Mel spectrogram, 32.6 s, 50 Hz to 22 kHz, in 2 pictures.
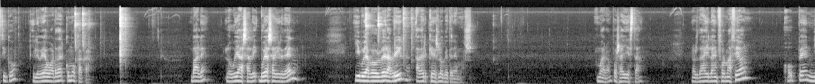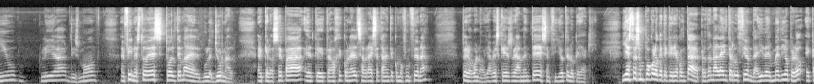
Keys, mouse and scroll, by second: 1.5 typing, 2.3 Return, 5.9 click, 6.7 click, 7.5 ctrl+p, 8.0 Return, 13.2-32.5 drag.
